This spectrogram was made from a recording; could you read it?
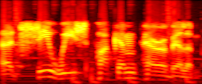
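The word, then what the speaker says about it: Si Vis Pacem Parabellum: At Sea Vis Pacem Parabellum.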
